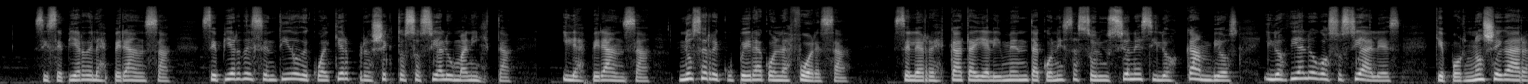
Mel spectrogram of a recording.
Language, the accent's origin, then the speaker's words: Spanish; Cuba; Como cubano que vive en Cuba y trabaja y crea en Cuba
